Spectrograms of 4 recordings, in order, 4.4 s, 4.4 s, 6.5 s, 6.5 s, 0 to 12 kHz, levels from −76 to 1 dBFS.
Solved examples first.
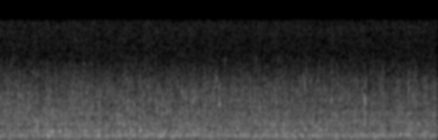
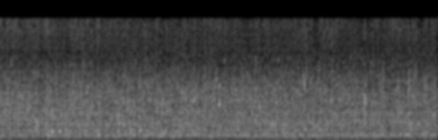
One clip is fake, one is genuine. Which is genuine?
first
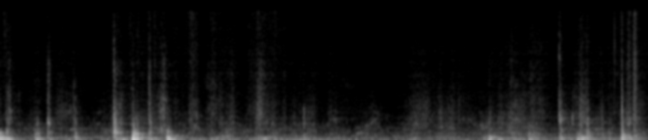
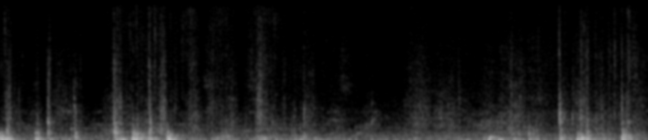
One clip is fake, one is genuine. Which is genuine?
second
